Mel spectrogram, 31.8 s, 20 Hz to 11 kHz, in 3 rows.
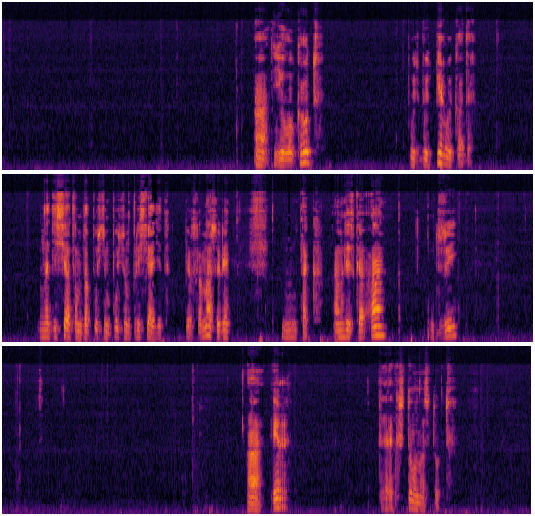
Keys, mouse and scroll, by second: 0.6-1.6 scroll down 2, 1.7 click, 4.6 a, 5.2 i, 10.0 click, 13.1 click, 14.8 middle click, 15.6-16.1 scroll down 3, 16.1 middle click, 17.7 a, 19.0 g, 20.1-20.7 scroll down 2, 21.2 shift+middle click, 21.8-22.2 scroll up 2, 23.2 click, 24.9 a, 26.2 r, 28.1 scroll up 4, 28.6 middle click, 29.6 shift+middle click, 30.7 click.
